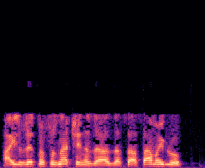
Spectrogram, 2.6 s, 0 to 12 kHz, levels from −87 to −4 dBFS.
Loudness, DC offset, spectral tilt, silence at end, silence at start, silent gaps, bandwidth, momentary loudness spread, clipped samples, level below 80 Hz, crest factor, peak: -16 LUFS; under 0.1%; -8.5 dB/octave; 0.3 s; 0.05 s; none; 4.1 kHz; 2 LU; under 0.1%; -56 dBFS; 12 dB; -2 dBFS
